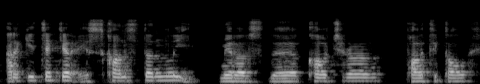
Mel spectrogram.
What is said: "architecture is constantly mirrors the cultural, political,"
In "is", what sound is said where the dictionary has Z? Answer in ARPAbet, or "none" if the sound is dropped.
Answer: S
